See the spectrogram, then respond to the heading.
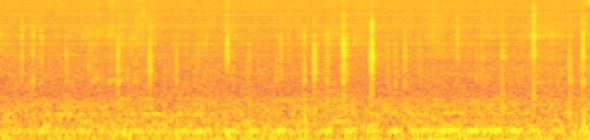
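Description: A small, thin, solid plastic Splatoon amiibo card (Boy) is held upright in one hand while the fingertips of the other hand tap and rub its surface. Faint, short, bright ticks and scratches scatter through the clip over a steady low hum. The overall level stays quiet and even.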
